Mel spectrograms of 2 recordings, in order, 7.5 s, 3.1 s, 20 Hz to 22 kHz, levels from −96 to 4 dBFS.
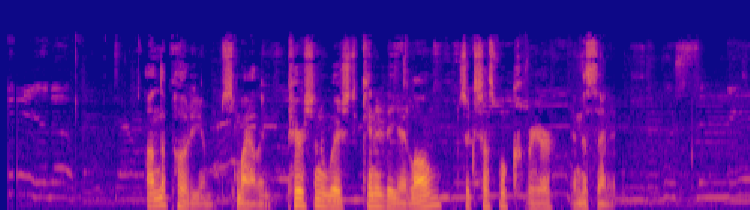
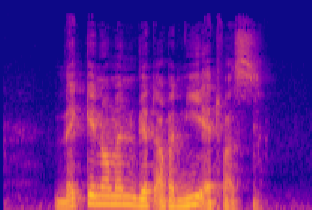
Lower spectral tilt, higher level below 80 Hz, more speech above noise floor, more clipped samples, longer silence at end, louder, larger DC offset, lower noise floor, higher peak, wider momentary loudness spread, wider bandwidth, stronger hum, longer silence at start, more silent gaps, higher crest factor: second, -4.5 dB/octave vs -7.5 dB/octave; second, -56 dBFS vs -44 dBFS; second, 32 dB vs 39 dB; neither; second, 0 s vs 0.5 s; second, -29 LUFS vs -18 LUFS; neither; first, -60 dBFS vs -56 dBFS; second, -8 dBFS vs -2 dBFS; second, 13 LU vs 17 LU; about the same, 11.5 kHz vs 12 kHz; neither; second, 0.2 s vs 0.55 s; neither; first, 22 dB vs 16 dB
